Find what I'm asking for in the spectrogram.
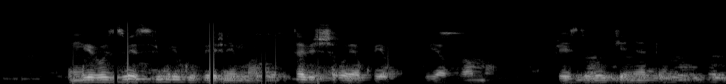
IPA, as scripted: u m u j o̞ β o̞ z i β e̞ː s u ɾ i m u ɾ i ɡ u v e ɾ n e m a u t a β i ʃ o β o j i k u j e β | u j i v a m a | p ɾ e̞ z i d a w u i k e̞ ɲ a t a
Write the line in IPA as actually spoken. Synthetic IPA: u m u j o̞ β o̞ z i w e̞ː s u ɾ i m u ɾ i ɡ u v e ɾ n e m a u t a β i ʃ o β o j a k u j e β | u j a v a m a | p ɾ e̞ z i d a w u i k e̞ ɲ a t a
